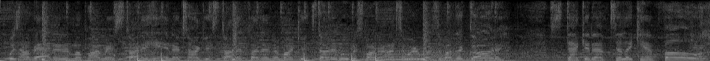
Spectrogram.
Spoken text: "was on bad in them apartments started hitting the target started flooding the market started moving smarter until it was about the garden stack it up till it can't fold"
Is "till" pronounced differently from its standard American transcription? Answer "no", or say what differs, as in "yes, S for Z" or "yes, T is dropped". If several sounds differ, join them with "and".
no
